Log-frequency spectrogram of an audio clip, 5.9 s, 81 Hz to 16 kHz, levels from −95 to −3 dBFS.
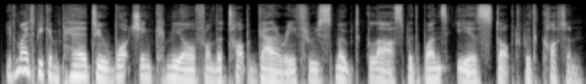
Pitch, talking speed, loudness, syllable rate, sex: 105 Hz, 205 wpm, -18 LUFS, 5.5 syllables/s, male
